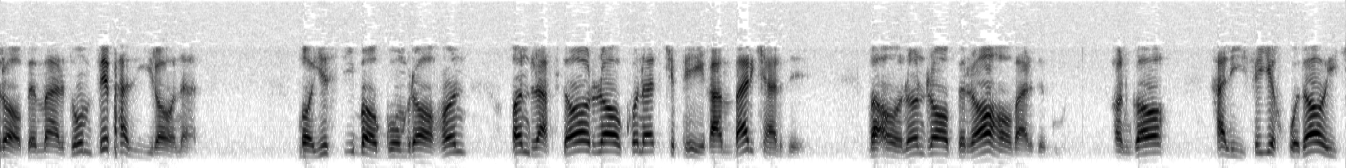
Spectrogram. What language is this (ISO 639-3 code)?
fas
